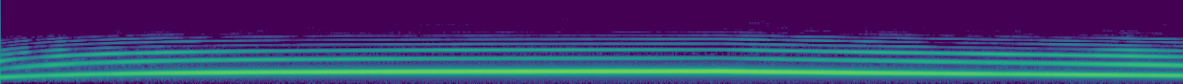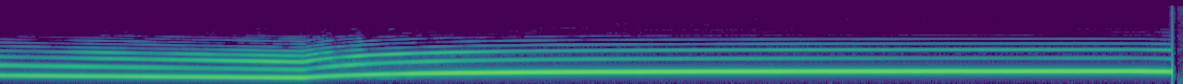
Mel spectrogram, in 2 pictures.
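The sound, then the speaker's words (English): A loud, continuous wailing siren that slowly rises and falls in pitch, sweeping down and then climbing back up, sustained without a break and with no voices. “and then, like, the image sort of loops and repeats, so then the stomach fills back up and then melts out again, and you hear this just wailing siren the whole time.”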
